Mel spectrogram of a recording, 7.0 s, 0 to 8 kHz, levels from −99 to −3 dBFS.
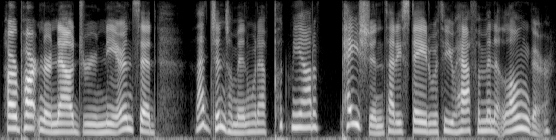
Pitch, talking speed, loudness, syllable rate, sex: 210 Hz, 215 wpm, -21 LUFS, 5.5 syllables/s, female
